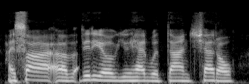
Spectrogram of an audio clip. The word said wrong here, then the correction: Cheadle: so Don Cheadle,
